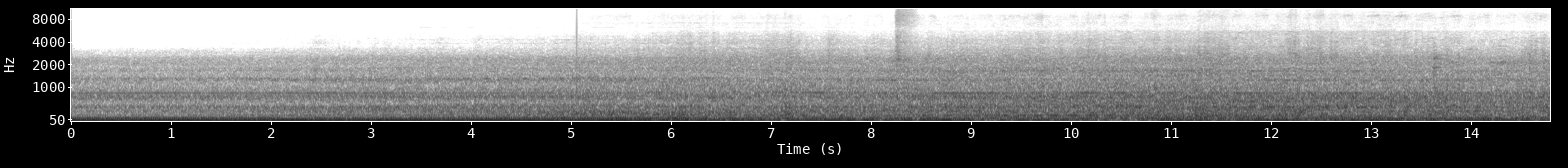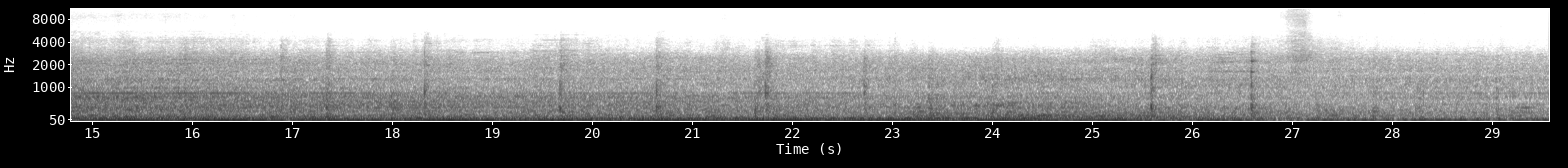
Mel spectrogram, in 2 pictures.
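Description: GM G26 diesel-electric locomotive's engine running steadily as it hauls a works train of flat wagons slowly past, with the rumble of wagon wheels rolling on the track. A couple of sharp metallic clacks come from the wheels, one about eight seconds in and one near the end. The sound eases off slightly as the locomotive draws away.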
